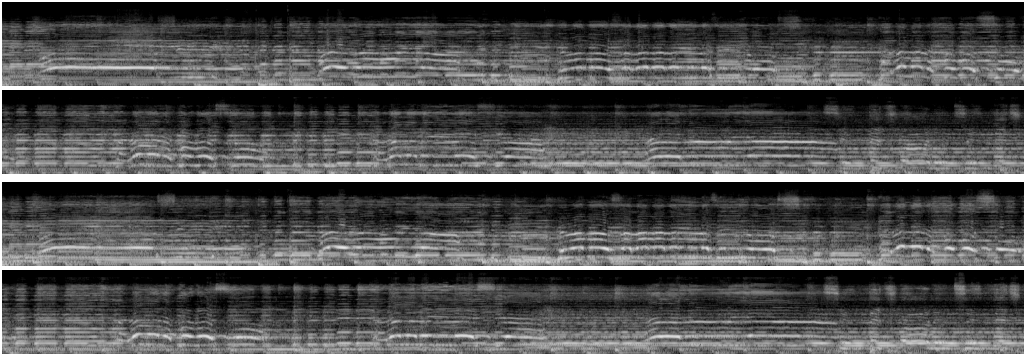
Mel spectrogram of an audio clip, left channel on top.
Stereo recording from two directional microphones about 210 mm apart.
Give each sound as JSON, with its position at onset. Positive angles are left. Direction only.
{"t": 0.4, "sound": "music", "side_deg": -55}
{"t": 3.2, "sound": "music", "side_deg": -40}
{"t": 9.0, "sound": "music", "side_deg": -30}
{"t": 11.5, "sound": "music", "side_deg": -30}
{"t": 17.9, "sound": "music", "side_deg": -20}
{"t": 19.2, "sound": "music", "side_deg": -35}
